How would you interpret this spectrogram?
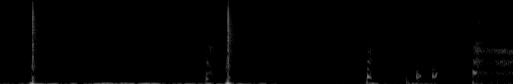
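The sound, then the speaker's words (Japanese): Two sharp, loud whip cracks ring out about two seconds apart, followed by a few softer snapping swishes and a burst of rustling noise, with no voices. “だから出し惜しみせず、とってもいい鞭を用意したんだから。”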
